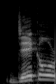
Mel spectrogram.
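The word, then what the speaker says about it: Dickel: is why i lose dickle rhymes with pickle and they both taste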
